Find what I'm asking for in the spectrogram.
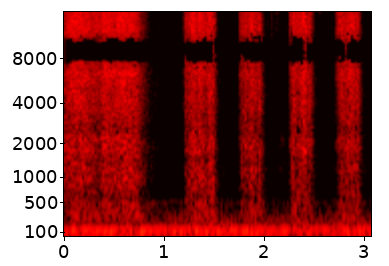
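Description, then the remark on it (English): Aerosol dry shampoo from Not Your Mother's being sprayed into the top of the hair: one longer hissing blast followed by four or five short, quick bursts in a choppy rhythm, with no talking. “Dry shampoo from Not Your Mother's. I freaking love this stuff to death. Also makes my hair smell so good. But I just go in through the top and I spray.”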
